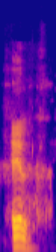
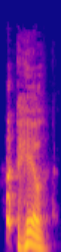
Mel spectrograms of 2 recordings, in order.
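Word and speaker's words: Gil: And you have gone for Brian Gill from Hill. – Hill. Gill, same thing. It's a G.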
